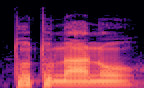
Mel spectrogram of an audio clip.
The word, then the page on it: tutu nanu: apatani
